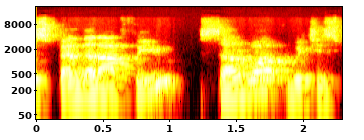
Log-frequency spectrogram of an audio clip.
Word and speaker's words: Sarwa: somewhere i would recommend you using platforms like sarva i'm going to spend that out for you sarwa which is spelled sugar alpha romeo water alpha okay i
